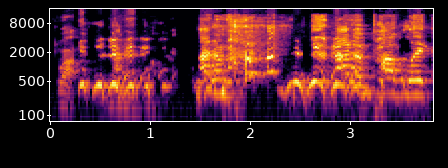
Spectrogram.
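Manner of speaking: high, loud, laughing through the words; real laughter breaking up the phrase. Real, not acted. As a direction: crack up while admitting it. Laughing at her own admission.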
